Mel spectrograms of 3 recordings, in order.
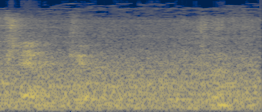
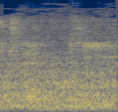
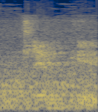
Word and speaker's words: Klemke: Well, it's German pronunciation would be T. Klemke. But of course it's fine to say in international English or Klemke even. Klemke is the right way, so but just call me.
